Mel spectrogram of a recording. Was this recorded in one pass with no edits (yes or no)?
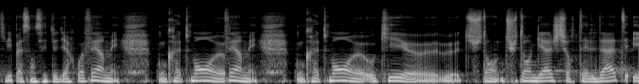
no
